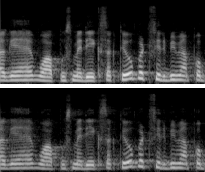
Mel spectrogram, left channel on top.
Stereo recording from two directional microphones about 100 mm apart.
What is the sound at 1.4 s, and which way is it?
Speech, 60° left (ahead or behind).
